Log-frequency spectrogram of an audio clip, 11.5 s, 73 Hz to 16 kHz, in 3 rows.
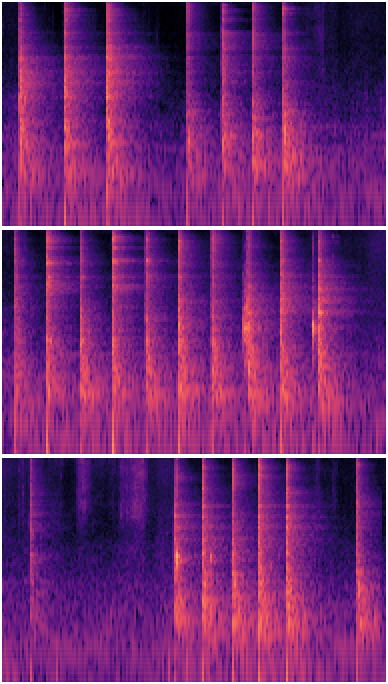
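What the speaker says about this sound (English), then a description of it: "Tap it with a hammer if needed," Sharp, close metallic hammer taps on a tie rod clamp of a 2000-2005 Ford Excursion, struck in quick irregular bursts of several blows with short pauses between groups.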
